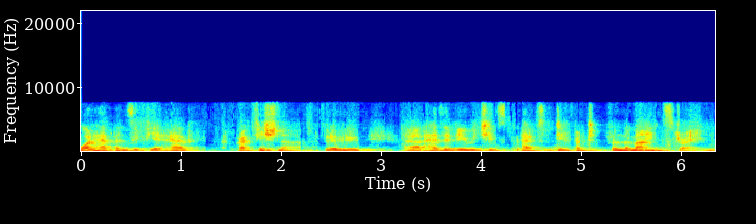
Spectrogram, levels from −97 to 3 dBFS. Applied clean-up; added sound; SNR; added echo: neural separator model SepFormer DNS4.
